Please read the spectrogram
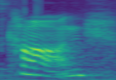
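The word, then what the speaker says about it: Khong: by Rachel Marie Kong her last name is spelled k-a-n-g but I know for a fact that it is Kong because we had her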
